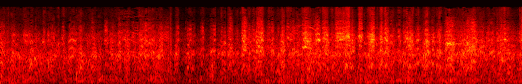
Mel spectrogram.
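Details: Crowd of gulls on an ice-covered lake, their shrill overlapping cries building from a moderate chatter into a louder, denser clamour in the second half.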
